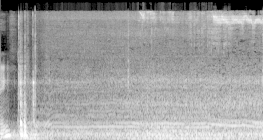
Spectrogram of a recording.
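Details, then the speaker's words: Daimler power window, testing suspected battery drain: steady electric motor hum as window goes down and up at good speed, no strain; battery voltage holds steady, motor healthy. "so, that came down and up with good speed, but the battery is staying where it is."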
